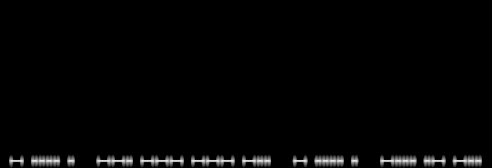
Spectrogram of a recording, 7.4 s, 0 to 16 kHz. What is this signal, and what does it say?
Morse code, heard as a keyed tone, about 22 wpm, 700 Hz. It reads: THE GOOD THE BAD
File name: practice / 22wpm / Sets of 6 Words - 22wpm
